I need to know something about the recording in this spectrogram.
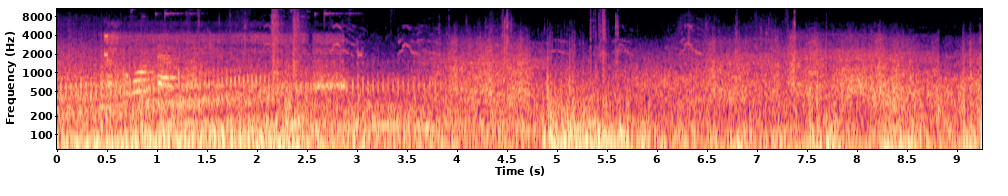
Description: Helicopter rotors drumming and squeaking bird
